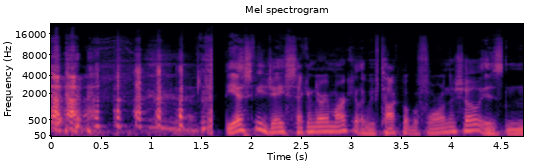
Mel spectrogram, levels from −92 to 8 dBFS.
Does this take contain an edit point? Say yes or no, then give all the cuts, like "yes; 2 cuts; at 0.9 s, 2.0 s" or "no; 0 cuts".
yes; 1 cut; at 1.6 s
